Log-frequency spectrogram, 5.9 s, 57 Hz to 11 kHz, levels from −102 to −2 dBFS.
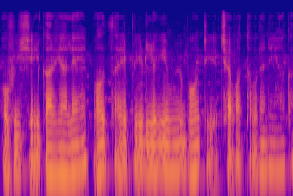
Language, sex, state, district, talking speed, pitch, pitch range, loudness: Hindi, female, Bihar, Begusarai, 165 wpm, 115 Hz, 110-120 Hz, -40 LUFS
